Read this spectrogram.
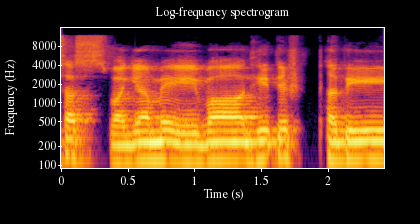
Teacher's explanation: Even if Visarga is there, we should not say Saswayam. The Visarga should be dropped.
